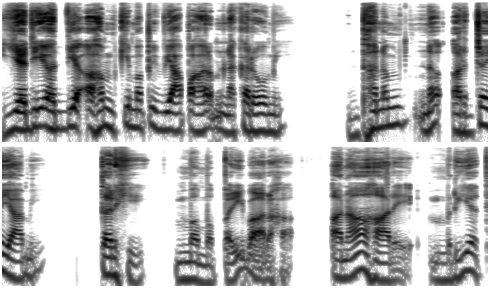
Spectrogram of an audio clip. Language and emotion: Sanskrit, fearful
